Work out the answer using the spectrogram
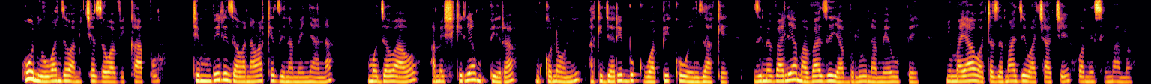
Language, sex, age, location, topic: Swahili, female, 25-35, Kisii, government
